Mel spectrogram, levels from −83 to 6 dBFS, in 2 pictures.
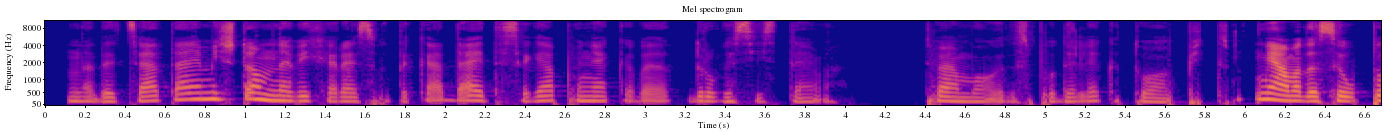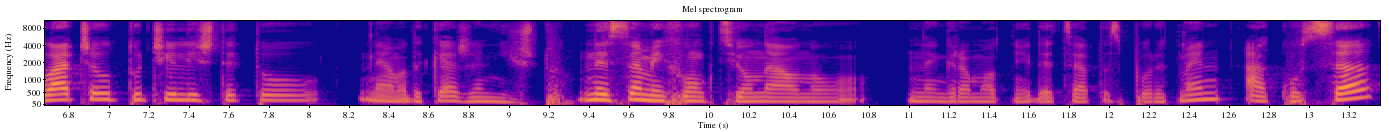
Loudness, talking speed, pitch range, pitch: -26 LUFS, 180 wpm, 155-215 Hz, 175 Hz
